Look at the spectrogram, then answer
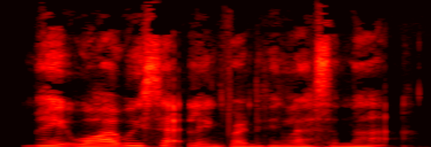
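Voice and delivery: ordinary talk, nothing marked

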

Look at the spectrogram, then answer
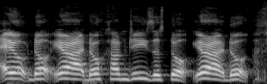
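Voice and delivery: chatty local Alfreton accent, East Midlands dialect, impression. Recalling a bit from their show, doing Jesus from Alfreton. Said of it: "I made Jesus an impression of like".

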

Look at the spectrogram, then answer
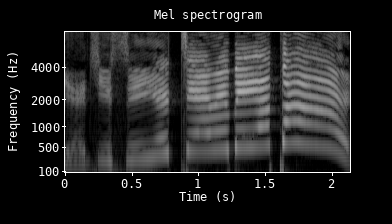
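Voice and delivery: very high, swooping, whiny classic-film style plea. Doing a classic line after talk of the archetype: James Dean impression. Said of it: "That's a classic James Dean".

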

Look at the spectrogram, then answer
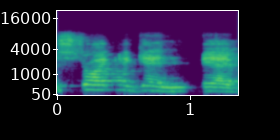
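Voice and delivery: ordinary delivery

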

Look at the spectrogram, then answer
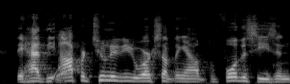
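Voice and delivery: ordinary delivery

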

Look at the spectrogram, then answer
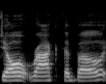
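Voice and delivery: normal talking voice

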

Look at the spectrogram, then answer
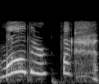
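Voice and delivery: very high, loud, acted-out shriek. Retelling a painful needle in the shoulder, the speaker re-enacts a loud yell. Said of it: "I yelled it so loud".

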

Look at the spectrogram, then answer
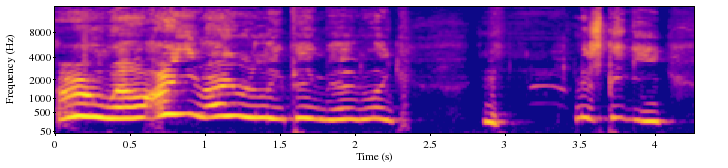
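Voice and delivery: very high, loud, slow puppet voice. Imitating a round table of look-alike voices: Kermit the Frog voice. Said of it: "they basically all speak with the same cadence".

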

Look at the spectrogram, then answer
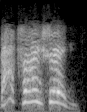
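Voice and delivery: heavy put-on Southern accent, very high pitch. Retelling what the hockey crowds shouted: imitating thick southern accents. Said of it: "with very thick Southern accents going".

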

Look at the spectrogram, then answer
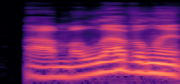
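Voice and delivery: normal talking voice

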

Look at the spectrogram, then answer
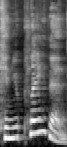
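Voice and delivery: gently urging, encouraging tone. An old man follows up after a refusal: prompted encouragingly. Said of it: "the old man prompted encouragingly".

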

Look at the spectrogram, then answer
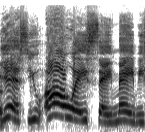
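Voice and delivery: dripping, mocking sarcasm. Retelling someone begging Mama for things, retelling a sarcastic reply. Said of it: "So sarcastic".

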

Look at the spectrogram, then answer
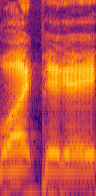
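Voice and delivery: very loud, throat-straining bellow, belted all-out. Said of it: "it's like that".

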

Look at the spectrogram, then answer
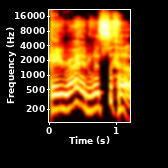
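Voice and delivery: shrill, very loud, high-pitched shout. Retelling calling out to Ryan on a smoke patio, retelling a very loud greeting. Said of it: "in the loudest voice".

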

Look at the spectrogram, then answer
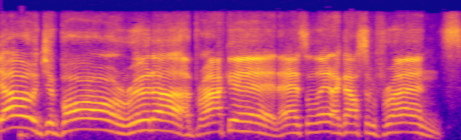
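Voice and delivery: high, loud, slow calling out.

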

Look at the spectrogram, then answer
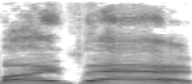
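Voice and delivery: put-on very high, shrill, yelled-out cry. Retelling a wrestler crying out during a leg stretch: imitating someone yelling. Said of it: "she yelled out".

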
